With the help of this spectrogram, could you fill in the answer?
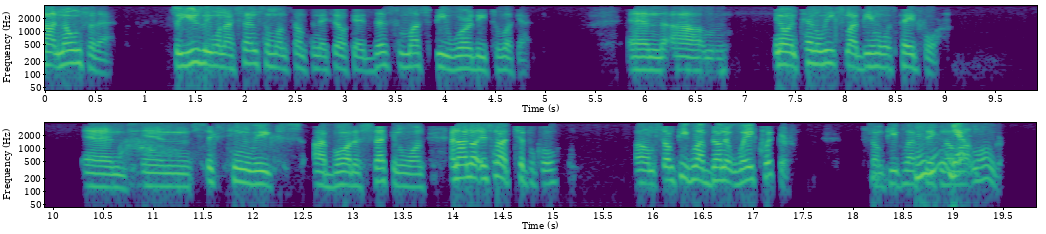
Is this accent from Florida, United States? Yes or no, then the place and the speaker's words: no; Queens, New York, United States; I'm from New York. My family's Jamaican. I was born and bred in Queens, New York.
